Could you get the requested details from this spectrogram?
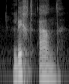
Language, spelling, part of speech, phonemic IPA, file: Dutch, ligt aan, verb, /ˈlɪxt ˈan/, Nl-ligt aan.ogg
- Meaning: inflection of aanliggen: 1. second/third-person singular present indicative 2. plural imperative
